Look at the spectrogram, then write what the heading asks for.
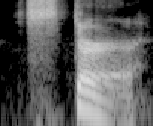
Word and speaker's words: Ster: Open Google, Lijiang Villa Genji guide, and it's pronounced Ster with a U.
